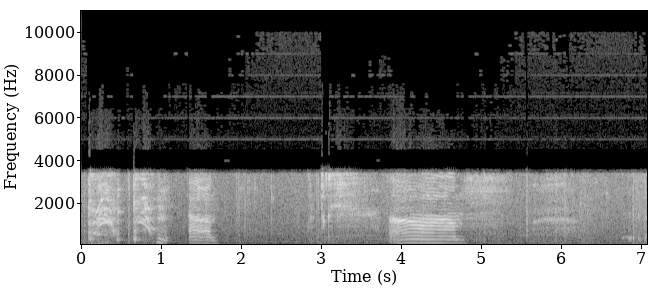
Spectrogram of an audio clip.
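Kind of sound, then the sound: human body sound, coughing and throat clearing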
